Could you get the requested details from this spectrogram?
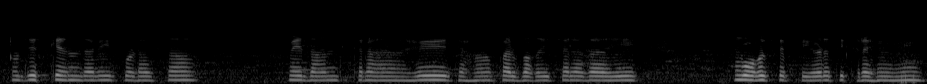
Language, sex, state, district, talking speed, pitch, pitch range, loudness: Hindi, female, Bihar, Vaishali, 125 wpm, 195 Hz, 190-200 Hz, -41 LUFS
